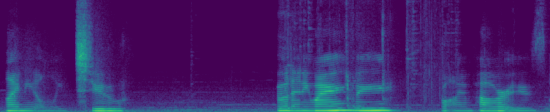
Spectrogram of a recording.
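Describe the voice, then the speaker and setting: Slow-paced woman thinking aloud while gaming. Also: medium pitch, level tone, muffled recording. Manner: muttering clipped fragments, thinking aloud. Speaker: game streamer. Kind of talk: casual live gameplay commentary.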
